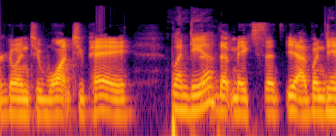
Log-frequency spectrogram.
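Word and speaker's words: Buendía: So are they going to sell us Wineta or whatever? I can't pronounce the name correctly. Probably not for a price that Arsenal are going to want to pay. Buendia?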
